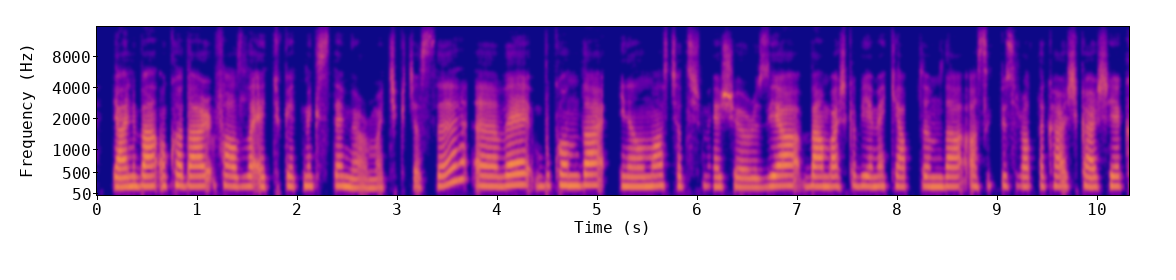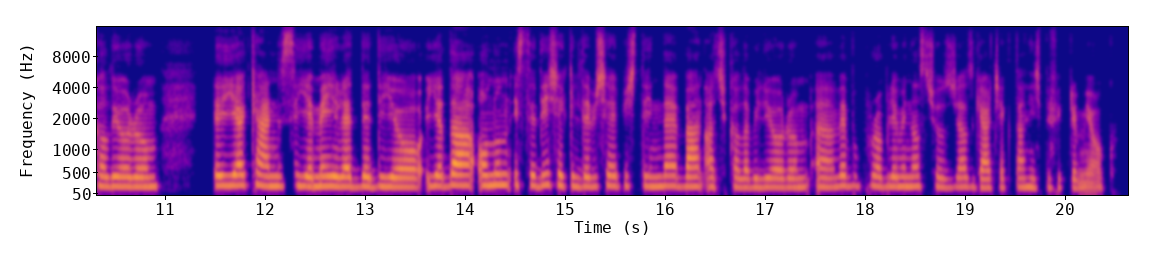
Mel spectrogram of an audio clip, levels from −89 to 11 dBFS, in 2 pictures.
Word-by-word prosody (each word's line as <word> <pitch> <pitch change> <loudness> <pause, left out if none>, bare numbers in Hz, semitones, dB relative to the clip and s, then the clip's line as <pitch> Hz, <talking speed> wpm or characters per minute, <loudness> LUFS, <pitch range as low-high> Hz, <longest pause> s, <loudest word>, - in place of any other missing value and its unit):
Yani, 205 +1 +3
ben 215 0 +6
o 220 - -2
kadar 215 -2 +2
fazla 215 -1 -1
et 200 -1 -3
tüketmek 215 0 -5
istemiyorum 190 -5 -3
açıkçası, 235 - -4
eee, 215 -1 +1
ve 235 +2 +4
bu 215 +2 -8
konuda 235 0 +2 0.2
inanılmaz 210 +1 -1
çatışma 215 0 -9
yaşıyoruz. 195 -1 0
Ya, 220 +1 +3
ben 210 0 +2
başka 210 +1 -3
bir 215 - -3
yemek 210 +1 -3
yaptığımda 205 0 -2
asık 225 +2 -6
bir 220 - -5
suratla 210 0 -6
karşı 210 -1 -3
karşıya 210 +1 -1
kalıyorum. 205 -1 +2 0.6
Eee, 225 - +6
ya, 230 +1 +6
kendisi 220 -1 +1
yemeyi 210 0 +5
reddediyor 200 -1 +3
ya 215 0 +1
da 230 -1 +8
onun 235 +1 +2
istediği 230 0 -2
şekilde 215 -3 0
bir - - -5
şey 215 +1 +1
piştiğinde 215 0 -1
ben 205 0 +4
aç 200 -2 -4
kalabiliyorum, 190 0 -3
eee, 195 0 -1
ve 220 -1 -1
bu 215 - -12
problemi 205 -1 -2
nasıl 210 0 -4
çözeceğiz 200 0 -5
gerçekten 185 +1 -3
hiçbir 185 -1 -6
fikrim 180 - -8
yok. 95 -1 -8
210 Hz, 155 wpm, -22 LUFS, 200-220 Hz, 0.6 s, da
